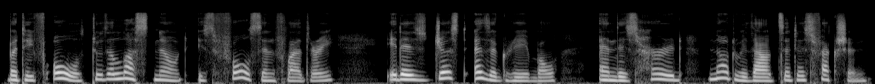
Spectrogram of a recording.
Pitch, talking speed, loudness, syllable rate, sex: 205 Hz, 150 wpm, -19 LUFS, 4.3 syllables/s, female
